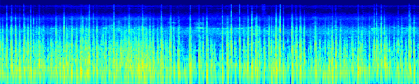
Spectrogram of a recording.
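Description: Wind buffeting a phone microphone held at a car window, with a crackling, uneven rush over the steady rumble of the car driving at speed.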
